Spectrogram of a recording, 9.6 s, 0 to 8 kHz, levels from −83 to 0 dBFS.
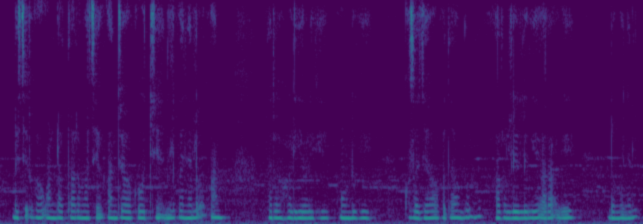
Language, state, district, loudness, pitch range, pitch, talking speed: Santali, Jharkhand, Sahebganj, -45 LUFS, 230-240 Hz, 235 Hz, 105 wpm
